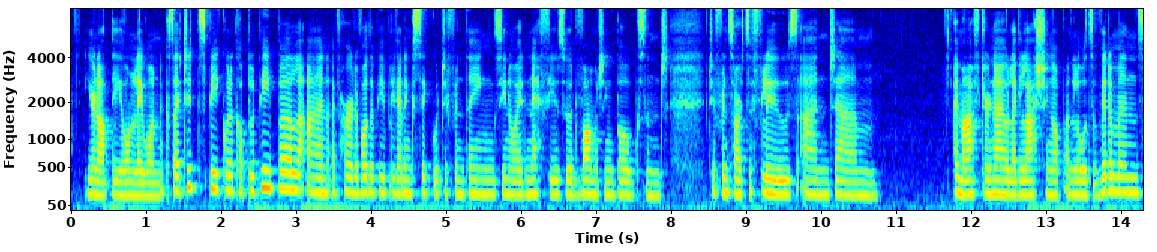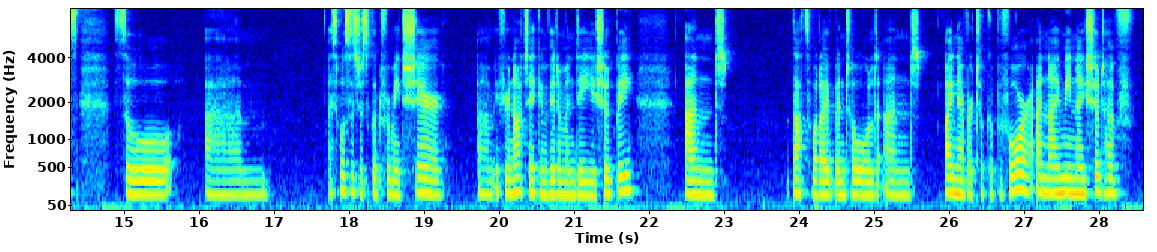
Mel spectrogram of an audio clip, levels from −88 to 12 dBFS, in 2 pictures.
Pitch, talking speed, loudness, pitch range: 160 Hz, 190 wpm, -25 LUFS, 155-175 Hz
